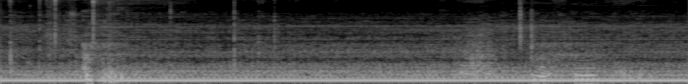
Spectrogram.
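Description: A steady low electrical hum, with a few small clicks and scrapes as a spudger pries at the edge of an Oysters tablet's touchscreen glass.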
